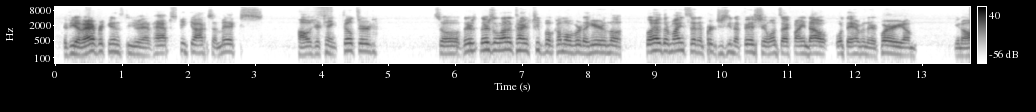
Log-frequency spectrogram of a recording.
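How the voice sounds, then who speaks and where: Guest: man, fairly high voice, dry close mic, plainspoken and rambling. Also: fairly bright tone, no echo, poor audio. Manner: plainspoken, rambling explanations with fillers. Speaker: fish food business owner and breeder. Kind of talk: casual interview answers.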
